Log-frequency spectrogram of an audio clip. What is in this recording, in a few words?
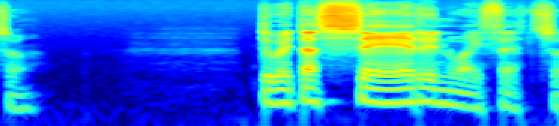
"seer", Welsh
